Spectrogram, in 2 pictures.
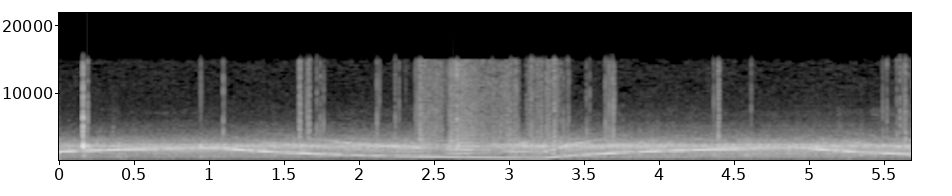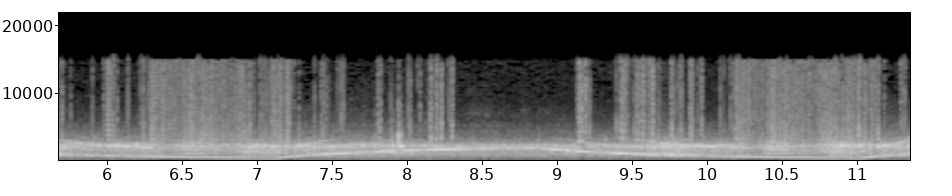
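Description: Police car siren on a slow wail. Each cycle rises quickly in pitch, holds briefly at the top, then falls slowly, repeating about every four seconds.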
